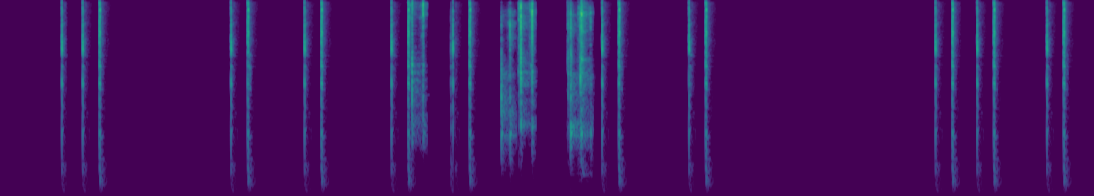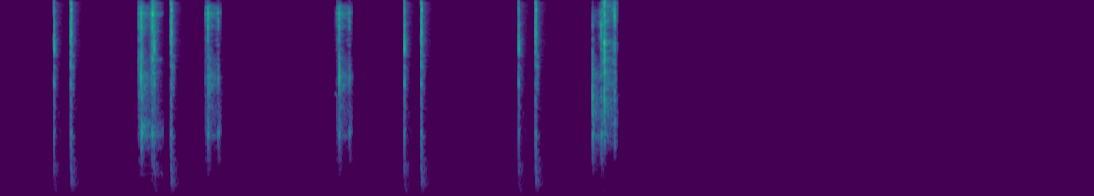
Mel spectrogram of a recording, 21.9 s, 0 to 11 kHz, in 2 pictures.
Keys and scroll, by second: 3.9 v, 5.0 ctrl+g, 16.8 ctrl+a.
